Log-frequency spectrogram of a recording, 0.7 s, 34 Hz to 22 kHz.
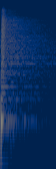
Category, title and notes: Music > Solo percussion
Snare Processed - Oneshot 216 - 14 by 6.5 inch Brass Ludwig
sfx, brass, processed, rim, oneshot, rimshots, drumkit, hit, snareroll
